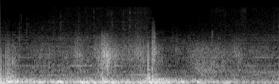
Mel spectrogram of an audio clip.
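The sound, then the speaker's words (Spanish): Russian artillery fire booms while guarding a concert: a loud, continuous low rumble broken by a few duller blasts that rise out of the roar. “Temblaron ahí las lámparas de araña. Era la artillería rusa que tenía la misión de proteger el concierto, espantando durante hora y media cualquier proyectil alemán.”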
